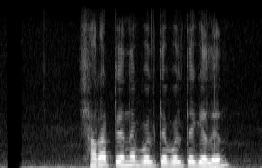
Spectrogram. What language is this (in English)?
Bangla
